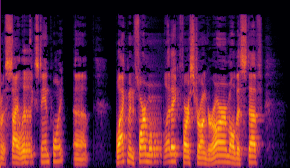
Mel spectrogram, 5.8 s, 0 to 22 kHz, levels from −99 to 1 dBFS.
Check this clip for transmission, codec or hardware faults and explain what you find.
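Two smeared patches where the audio goes noisy, phasey or fades, at 0.48 to 0.67 s and 2.99 to 3.41 s. This is AAC frame loss with concealment: the decoder rebuilt missing frames from the last good spectrum. The gaps fit about three and six lost frames.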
